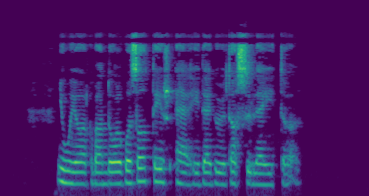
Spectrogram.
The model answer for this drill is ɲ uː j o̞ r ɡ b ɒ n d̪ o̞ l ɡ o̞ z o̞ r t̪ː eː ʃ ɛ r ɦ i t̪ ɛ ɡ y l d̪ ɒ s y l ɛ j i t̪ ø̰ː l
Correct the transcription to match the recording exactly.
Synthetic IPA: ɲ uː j o̞ r ɡ b ɒ n d̪ o̞ l ɡ o̞ z o̞ t̪ː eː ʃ ɛ l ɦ i d̪ ɛ ɡ y l t̪ ɒ s y l ɛ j i t̪ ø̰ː l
